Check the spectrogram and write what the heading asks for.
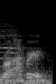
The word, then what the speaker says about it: Robert: And when Robert, his T is silent, when he's not in his restaurants, he's sweating it out in the kitchen or greeting people at the front door.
